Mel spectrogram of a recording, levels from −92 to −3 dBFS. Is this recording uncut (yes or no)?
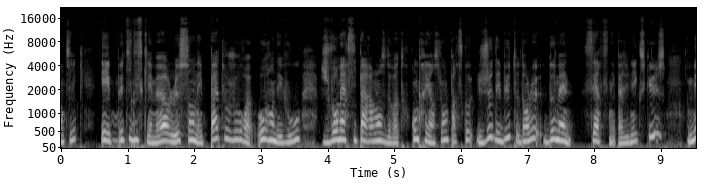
yes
